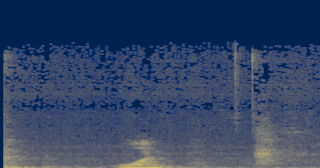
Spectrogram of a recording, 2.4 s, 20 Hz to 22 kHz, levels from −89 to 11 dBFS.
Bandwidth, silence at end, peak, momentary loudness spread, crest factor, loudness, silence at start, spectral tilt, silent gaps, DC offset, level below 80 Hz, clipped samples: 16 kHz; 0 s; -2 dBFS; 22 LU; 18 dB; -17 LUFS; 0 s; -7 dB/octave; none; under 0.1%; -30 dBFS; under 0.1%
